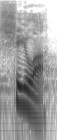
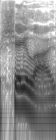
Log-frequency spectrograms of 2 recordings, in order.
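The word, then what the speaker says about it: Selah: In the middle of the verse, you see the word Shelah, or Shelah. It could be pronounced either way.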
